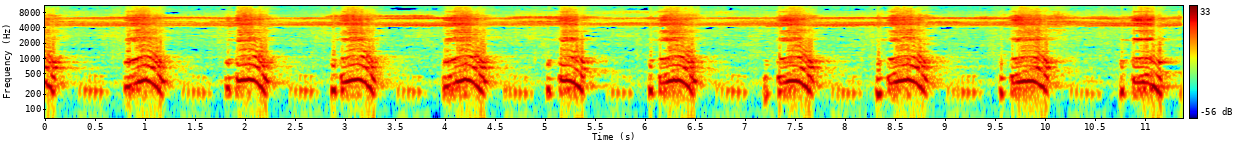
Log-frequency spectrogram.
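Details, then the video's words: Orangutan calling faster and slightly higher, with arched, rising-then-falling harmonic moans about once a second, each separated by short breathy gaps, while a steady high hum runs throughout. "SUARA ORANG UTAN"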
